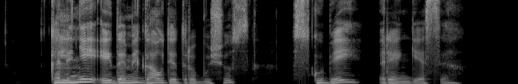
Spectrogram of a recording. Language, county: Lithuanian, Alytus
